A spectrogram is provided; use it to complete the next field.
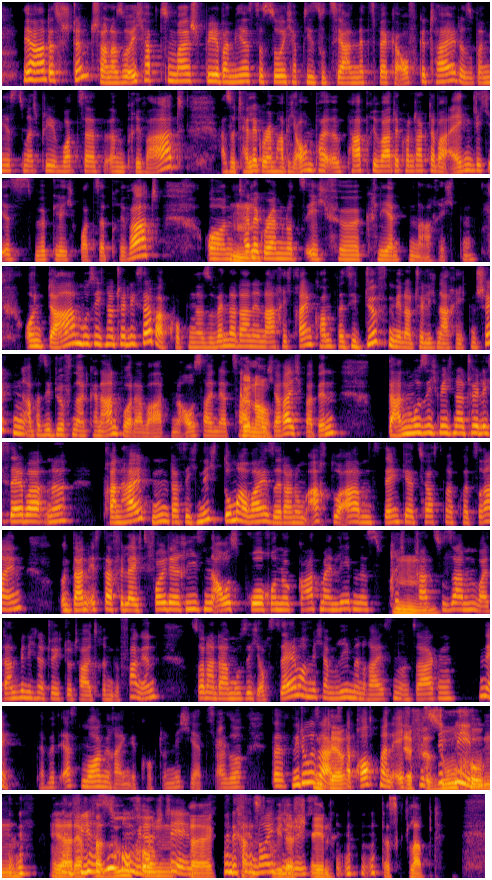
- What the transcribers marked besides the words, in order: other background noise; chuckle; chuckle
- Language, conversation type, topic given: German, podcast, Wie findest du die Balance zwischen Erreichbarkeit und Ruhe?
